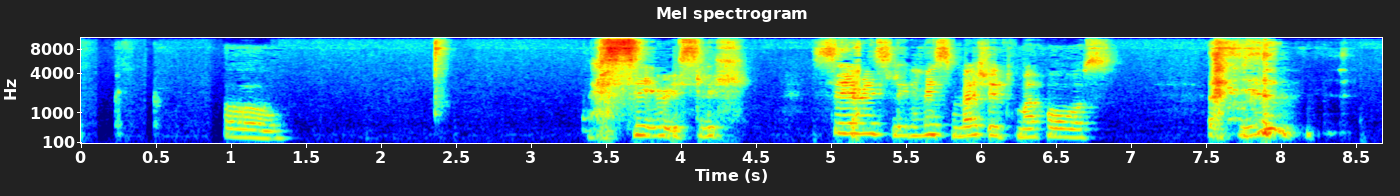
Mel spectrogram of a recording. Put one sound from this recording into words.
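A woman talks and laughs over an online call.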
